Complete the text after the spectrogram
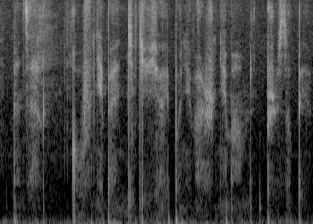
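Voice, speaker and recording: A woman whispering at a very slow pace. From Poland. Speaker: ASMR creator. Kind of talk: casual talk to camera, live stream chat. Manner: soft-spoken, whispering. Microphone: studio mic.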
